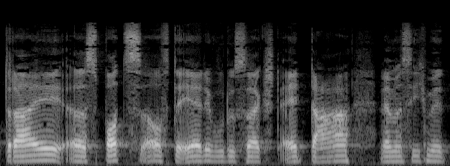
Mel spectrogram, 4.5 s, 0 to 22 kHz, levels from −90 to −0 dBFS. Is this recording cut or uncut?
uncut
